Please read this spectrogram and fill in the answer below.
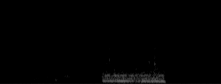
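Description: Near silence on a video-call audio feed, with one faint, low, hum-like sound lasting under a second, about a second in.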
